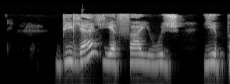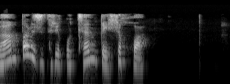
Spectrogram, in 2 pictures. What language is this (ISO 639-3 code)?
kbd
